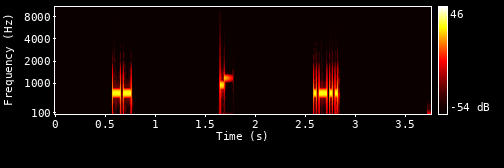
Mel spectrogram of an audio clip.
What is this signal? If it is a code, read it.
Morse code, heard as a keyed tone, about 46 wpm, 700 Hz. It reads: M L
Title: Single Letters 45wpm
